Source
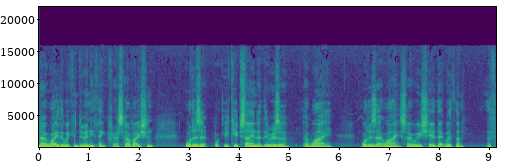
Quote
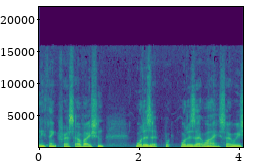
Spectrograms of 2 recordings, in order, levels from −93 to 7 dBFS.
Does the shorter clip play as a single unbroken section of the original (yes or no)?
no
